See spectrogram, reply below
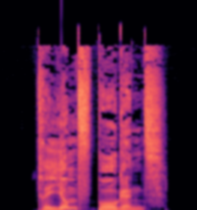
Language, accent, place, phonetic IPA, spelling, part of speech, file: German, Germany, Berlin, [tʁiˈʊmfˌboːɡn̩s], Triumphbogens, noun, De-Triumphbogens.ogg
- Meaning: genitive singular of Triumphbogen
